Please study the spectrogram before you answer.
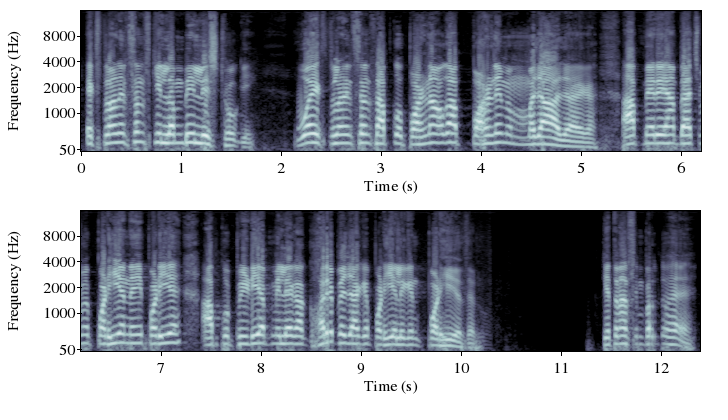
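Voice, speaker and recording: A man explains a course to exam students in a loose, repeating way, addressing them directly. His voice sits high for a man and sounds smooth and resonant. The recording is dry, with almost no room sound. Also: fairly bright tone, dry recording. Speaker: coaching teacher.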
